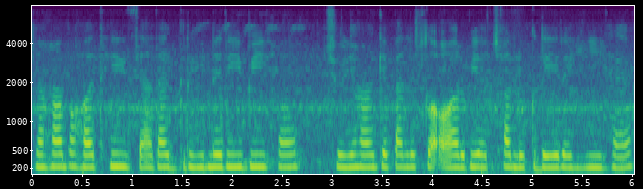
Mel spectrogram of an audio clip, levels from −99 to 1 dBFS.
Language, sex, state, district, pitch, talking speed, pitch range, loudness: Hindi, female, Rajasthan, Bikaner, 215 Hz, 190 wpm, 210-220 Hz, -17 LUFS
